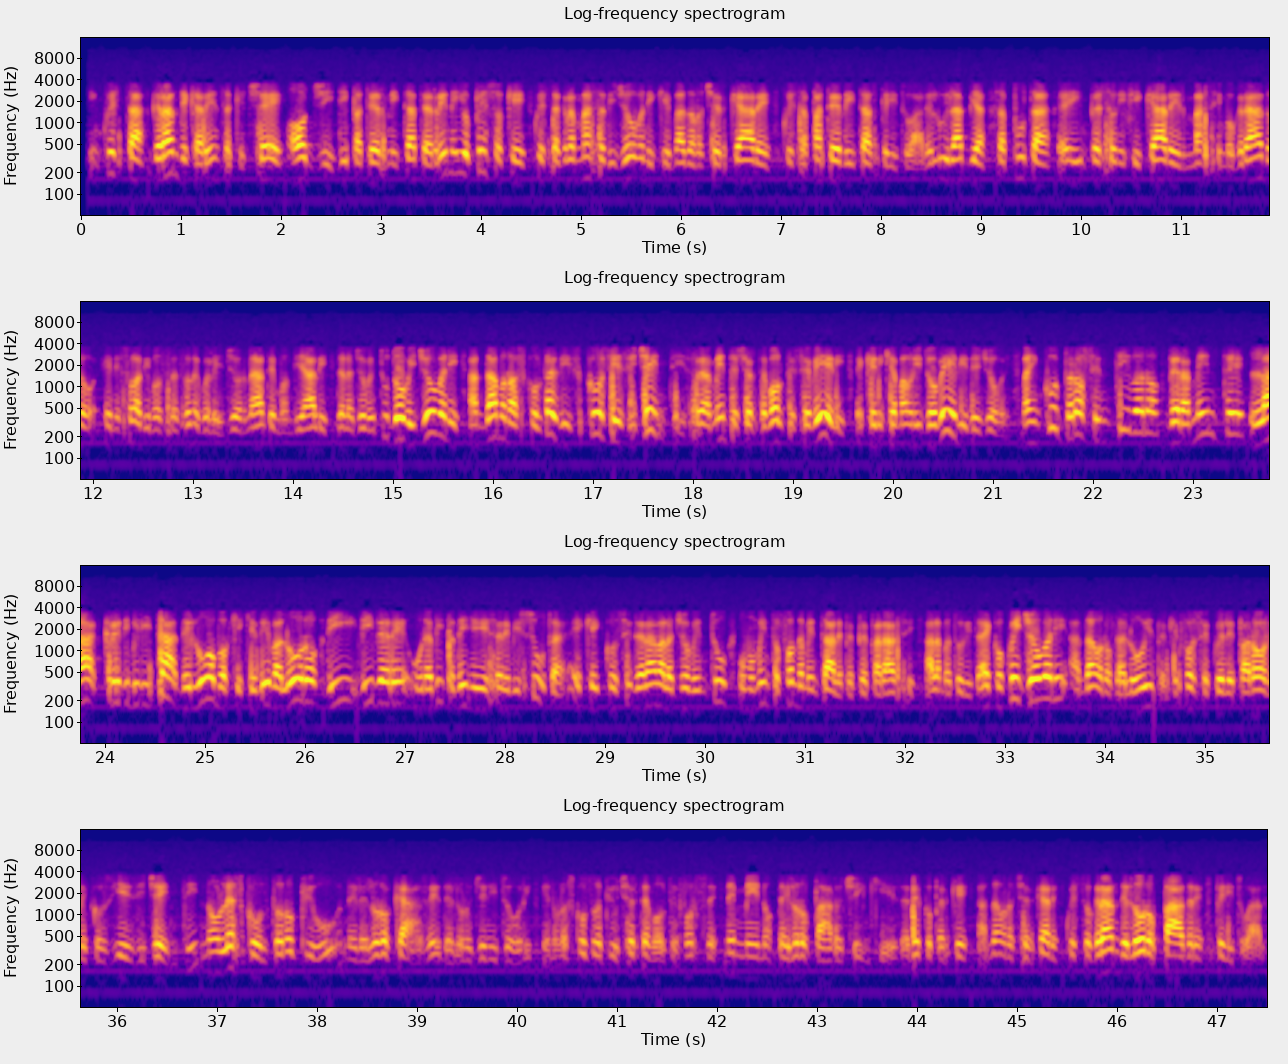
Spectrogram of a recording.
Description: Sul perché di tanto seguito, da parte dei giovani, il commento del vaticanista e biografo di Giovanni Paolo II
